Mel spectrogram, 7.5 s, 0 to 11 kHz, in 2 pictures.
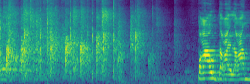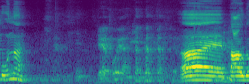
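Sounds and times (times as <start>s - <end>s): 
small crowd audience applause: 0.0s - 2.6s
speech: 3.0s - 4.2s, 5.2s - 7.4s
laughter: 4.5s - 7.4s.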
